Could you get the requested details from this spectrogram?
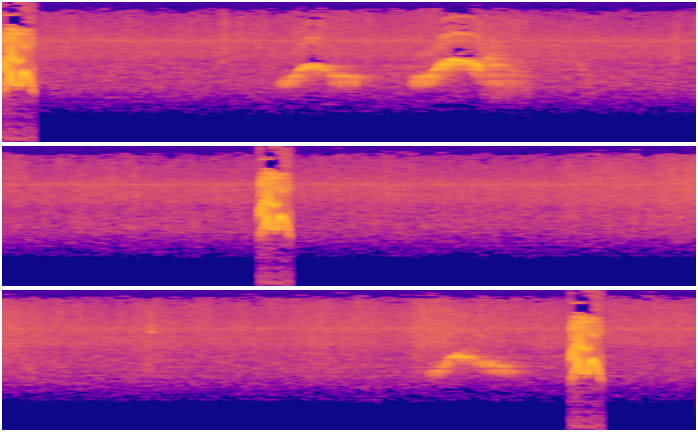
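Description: Chalk-browed mockingbird giving three harsh, arched chattering notes, two close together then one after a pause, with a few sharp clicks between.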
